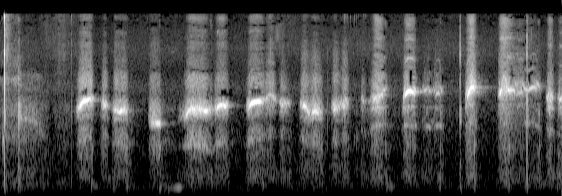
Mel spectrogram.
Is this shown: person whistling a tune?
yes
